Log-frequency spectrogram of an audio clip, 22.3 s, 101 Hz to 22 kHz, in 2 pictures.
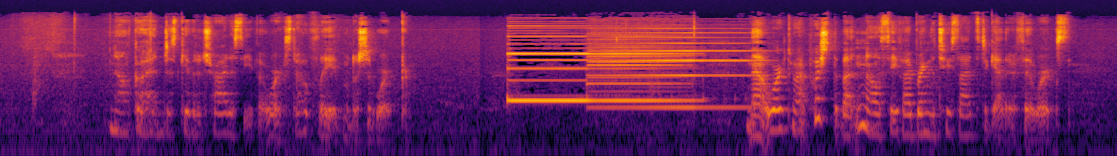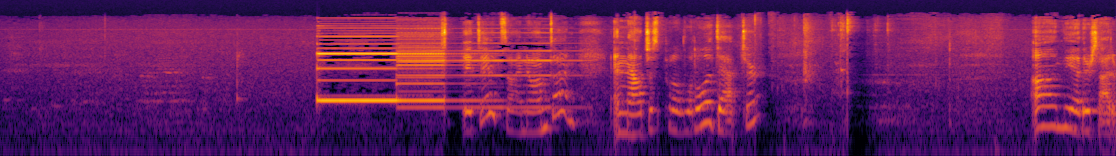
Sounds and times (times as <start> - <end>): Doorbell: 5.1 - 7.6, 14.4 - 17.0.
